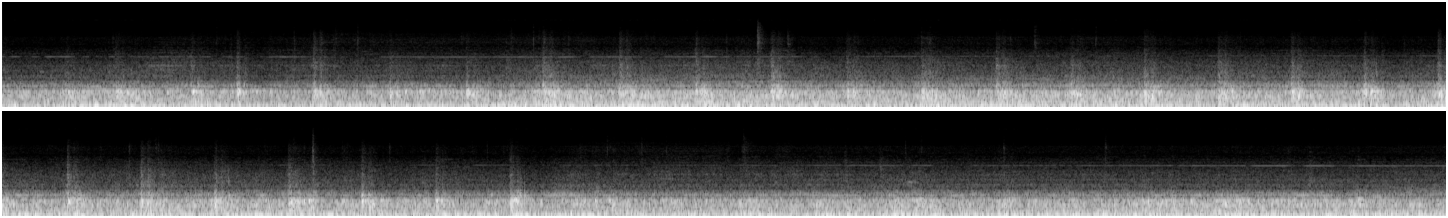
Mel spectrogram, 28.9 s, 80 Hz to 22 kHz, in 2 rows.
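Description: JR East E259 series Narita Express electric train running at a steady speed: a continuous rumble of wheels on rail, broken by frequent short clacks over rail joints, with a faint steady high tone above it.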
